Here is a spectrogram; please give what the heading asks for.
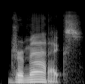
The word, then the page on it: dramatics: American English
